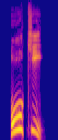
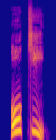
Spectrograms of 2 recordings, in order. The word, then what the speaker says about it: 大きい: Now, I don't know if you can hear it, so can you break it down? – O-O-K-I. 大きい. – So there's an extra E syllable on the end.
